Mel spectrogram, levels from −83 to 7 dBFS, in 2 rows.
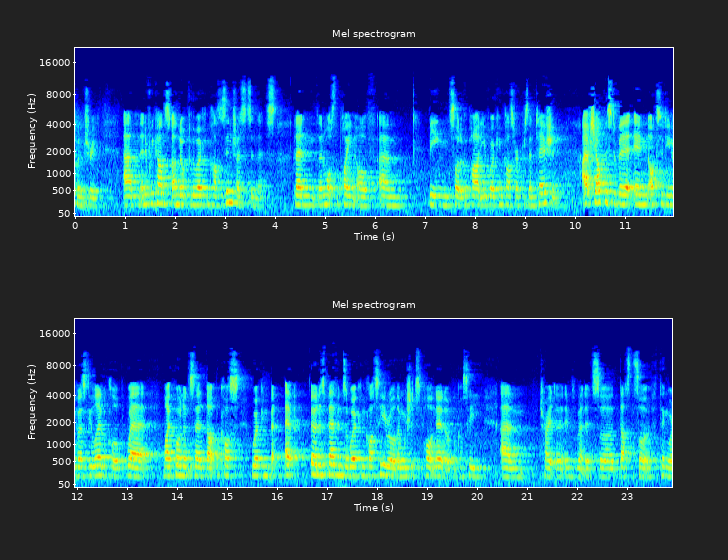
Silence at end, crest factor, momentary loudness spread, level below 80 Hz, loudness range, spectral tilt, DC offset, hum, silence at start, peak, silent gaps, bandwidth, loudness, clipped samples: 0 s; 24 dB; 11 LU; -60 dBFS; 5 LU; -3.5 dB/octave; under 0.1%; none; 0 s; -2 dBFS; none; 12 kHz; -25 LUFS; under 0.1%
